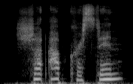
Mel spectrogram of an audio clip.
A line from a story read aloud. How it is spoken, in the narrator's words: they both said in an almost whispering voice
